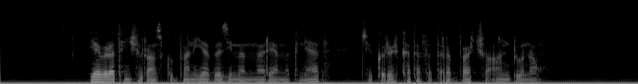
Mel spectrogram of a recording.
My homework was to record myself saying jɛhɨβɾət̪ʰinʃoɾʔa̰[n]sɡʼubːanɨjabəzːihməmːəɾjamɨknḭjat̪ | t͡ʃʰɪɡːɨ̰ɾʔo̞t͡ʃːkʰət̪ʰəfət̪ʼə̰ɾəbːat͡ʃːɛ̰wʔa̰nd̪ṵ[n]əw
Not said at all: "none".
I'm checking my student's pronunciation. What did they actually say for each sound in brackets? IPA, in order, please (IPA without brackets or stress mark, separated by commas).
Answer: n, n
